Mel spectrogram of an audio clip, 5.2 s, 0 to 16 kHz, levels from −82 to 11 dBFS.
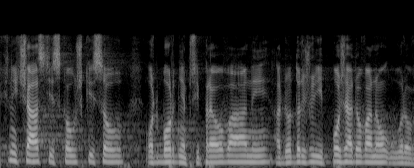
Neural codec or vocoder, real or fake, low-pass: none; real; 7.2 kHz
